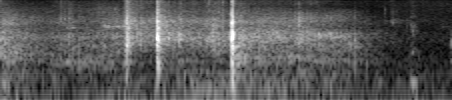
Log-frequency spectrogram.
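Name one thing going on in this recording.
Skateboard wheels roll on smooth concrete in a large echoing hall.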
